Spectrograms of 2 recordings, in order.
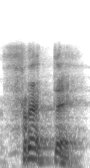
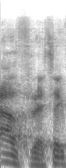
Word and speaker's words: Frette: It's Frette, just Frette, not El Frette, Frette.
